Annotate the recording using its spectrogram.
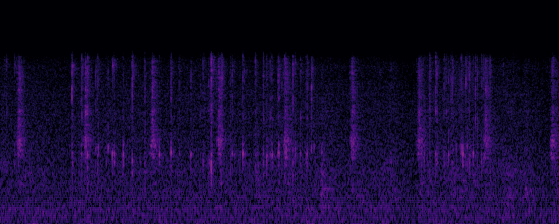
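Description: Faint computer keyboard typing: a quick run of key clicks for a few seconds, a single click, then another short run near the end.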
